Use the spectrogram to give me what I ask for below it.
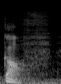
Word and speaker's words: golf: John Betjeman pronounces this game golf, feeling Yeah. that the L is entirely superfluous, and I agree with our best poet.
